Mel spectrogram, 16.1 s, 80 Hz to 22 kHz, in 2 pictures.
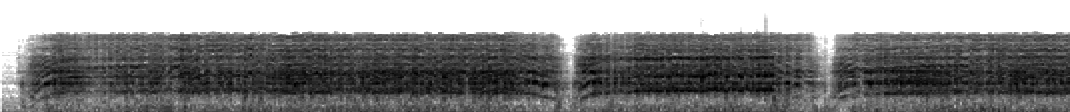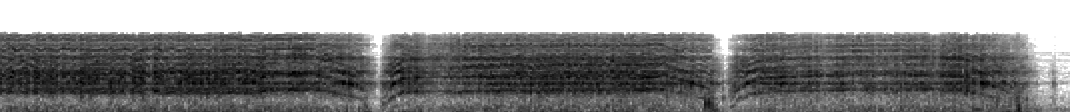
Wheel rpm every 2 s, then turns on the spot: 160, 190, 150, 160, 210, 150, 170, 150.
none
